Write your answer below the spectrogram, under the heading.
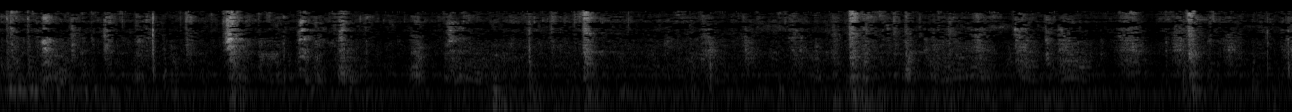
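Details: Chihuahua giving short, sharp yaps and thin whimpering notes at irregular intervals, some close together and others spaced a second or more apart, over a steady low engine-like hum.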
